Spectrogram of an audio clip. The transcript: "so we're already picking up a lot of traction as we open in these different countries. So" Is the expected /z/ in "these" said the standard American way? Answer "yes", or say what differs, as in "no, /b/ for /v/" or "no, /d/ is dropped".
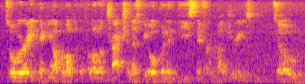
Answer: yes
